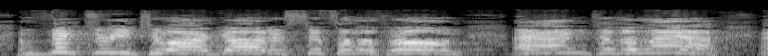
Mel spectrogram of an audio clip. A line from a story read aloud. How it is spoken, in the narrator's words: they shouted together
